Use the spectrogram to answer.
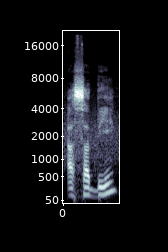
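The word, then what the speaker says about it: Azadi: de hecho puude cre lo pronuncie mal también significa es un nombre común en Irán persa y pero lo correcto sería asad como remarcar mucho las vocales las dos as y hoy quiere decir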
